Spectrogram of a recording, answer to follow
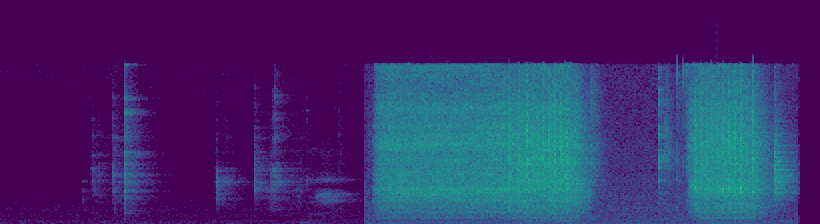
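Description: Cordless drill-driver driving a bolt into a motor's mounting bracket: a few faint clicks first, then one run of about two seconds, a short pause, and a second, shorter run near the end.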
